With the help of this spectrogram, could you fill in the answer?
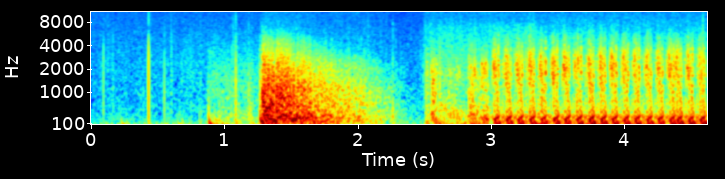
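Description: Battle sound effect: scattered sharp gunshots, then a heavy explosive boom that rumbles and fades, followed by rapid, steady machine-gun fire rattling continuously to the end. No one speaks.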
